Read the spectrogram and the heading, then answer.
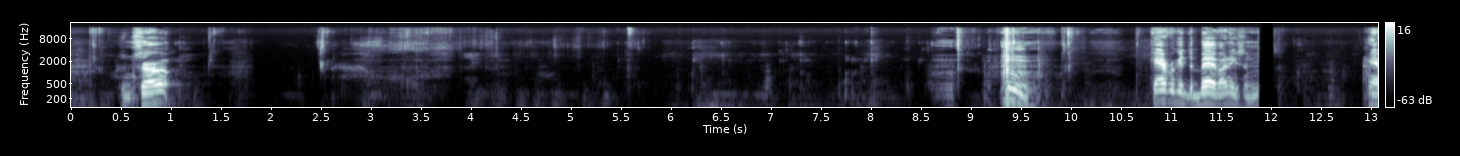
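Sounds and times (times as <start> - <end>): faint close-up chewing: 1.2 - 10.2.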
